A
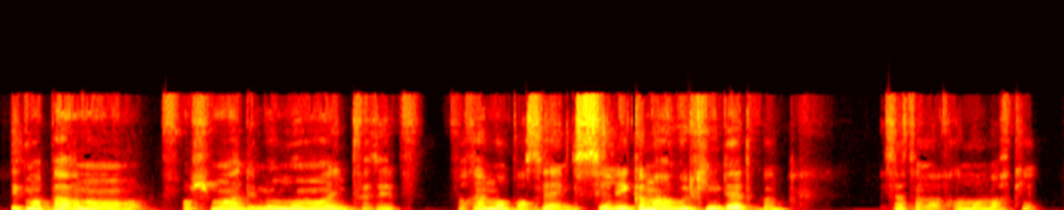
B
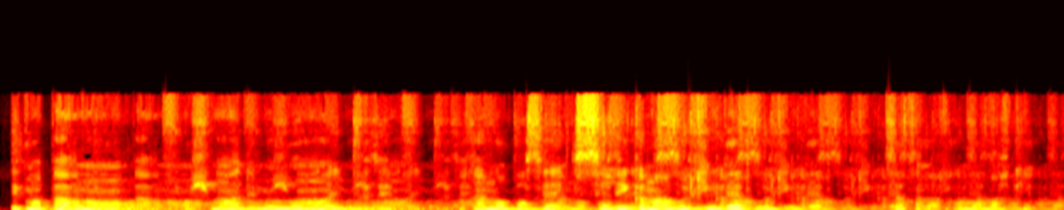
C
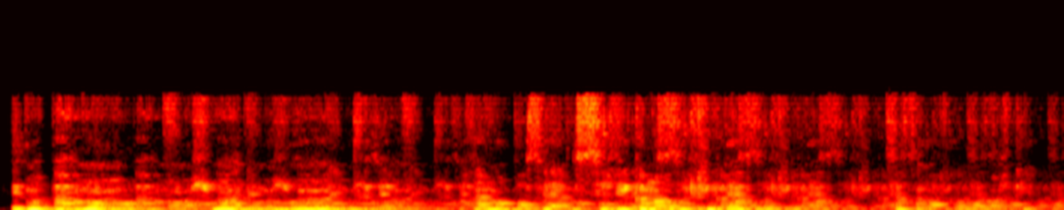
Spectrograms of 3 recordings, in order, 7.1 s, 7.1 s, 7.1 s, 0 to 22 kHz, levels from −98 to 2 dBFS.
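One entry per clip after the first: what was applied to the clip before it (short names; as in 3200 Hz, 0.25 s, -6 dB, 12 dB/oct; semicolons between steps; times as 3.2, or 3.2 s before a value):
notch 1500 Hz, Q 19; split-band echo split 390 Hz, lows 0.191 s, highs 0.538 s, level -10 dB; gain +1 dB
resonant high shelf 3100 Hz -8.5 dB, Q 3; metallic resonator 130 Hz, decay 0.23 s, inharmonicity 0.002; gain -2 dB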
